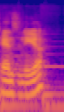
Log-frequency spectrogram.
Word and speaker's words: Tanzania: By the way, it's pronounced Tanzania, and you haven't done it?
